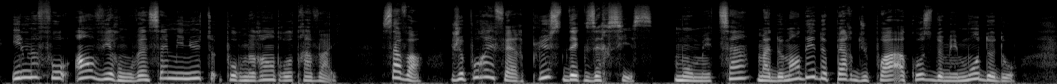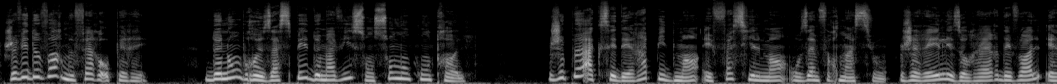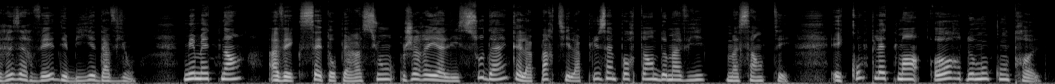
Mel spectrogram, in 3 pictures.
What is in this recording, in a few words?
French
